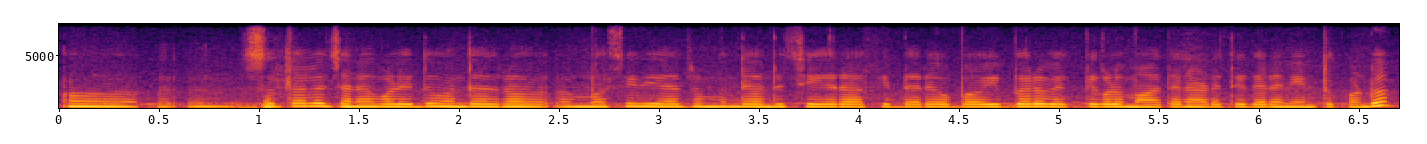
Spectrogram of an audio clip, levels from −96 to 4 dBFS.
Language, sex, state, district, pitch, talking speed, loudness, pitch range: Kannada, female, Karnataka, Dharwad, 230 Hz, 135 wpm, -14 LUFS, 225-235 Hz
